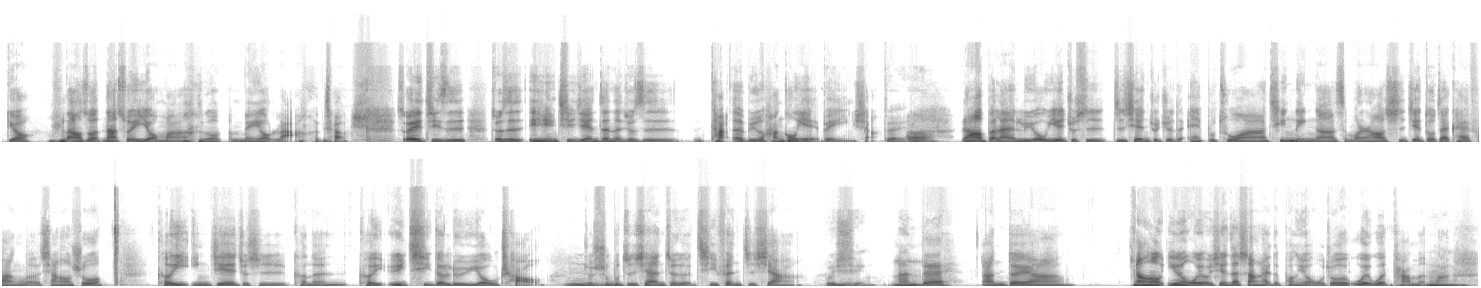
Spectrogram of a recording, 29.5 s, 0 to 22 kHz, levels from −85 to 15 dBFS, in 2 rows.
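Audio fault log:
No faults are logged for this speech clip. The Opus voice compression runs in its hybrid mode, keeping the full audio band with only light coding damage.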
